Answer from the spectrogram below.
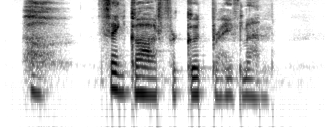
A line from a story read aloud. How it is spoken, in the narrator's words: She sighed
